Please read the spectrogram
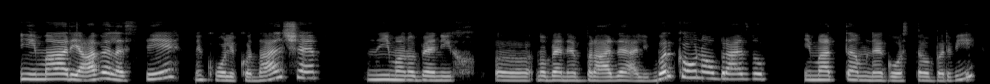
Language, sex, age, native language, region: Slovenian, female, 18-29, Slovenian, Central Slovenia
